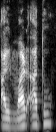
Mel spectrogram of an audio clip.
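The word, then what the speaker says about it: المرأة: The singular form of this yes when we add alif lam it will be pronounced al mar'atu when we don't write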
